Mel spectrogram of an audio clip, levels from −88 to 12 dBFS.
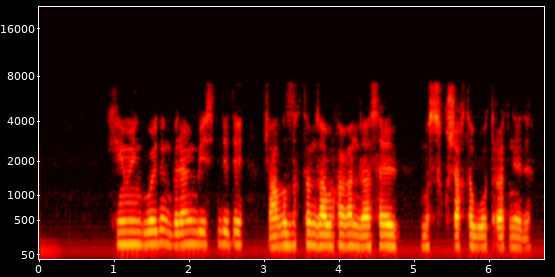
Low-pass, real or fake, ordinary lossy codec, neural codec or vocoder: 7.2 kHz; real; none; none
